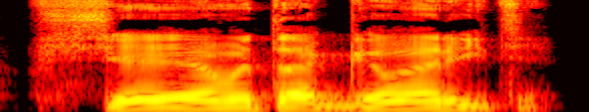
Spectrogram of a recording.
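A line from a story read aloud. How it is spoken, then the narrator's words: Grumble. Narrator (Russian): проворчал полковник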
